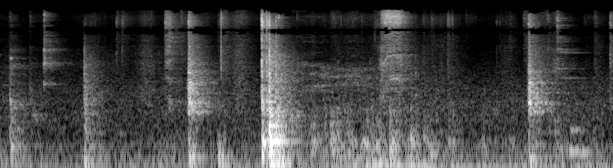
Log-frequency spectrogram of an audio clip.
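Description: A string of clunks and clicks from hard objects being handled or knocked, about six in all, the loudest a heavier clunk near the middle, over a steady low hum.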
